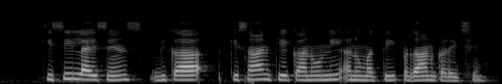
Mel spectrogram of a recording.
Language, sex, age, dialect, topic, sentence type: Magahi, female, 56-60, Western, agriculture, statement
